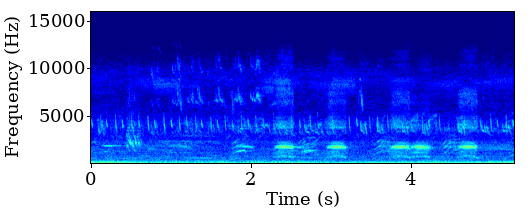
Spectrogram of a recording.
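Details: {'text': 'Crow cawing in short, separate bursts, some doubled, over a constant low rumble of background noise.'}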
